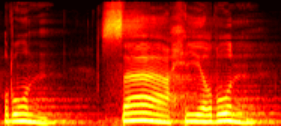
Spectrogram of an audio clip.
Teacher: Cara bacanya panjang 2 harokat. Sahirun, huruf ra dibaca tafkhim karena berharokat dhammah tanwin, harokatnya di atas. Maka ra-nya ditebalkan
